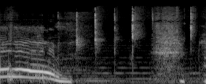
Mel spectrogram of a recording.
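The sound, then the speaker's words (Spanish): A descending tonal whoop gives way to a handful of sharp, scattered claps from an applause sound effect, sparse and uneven rather than a full crowd, moderately loud. “Muchísimas gracias, por favor, que son esos aplausos”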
